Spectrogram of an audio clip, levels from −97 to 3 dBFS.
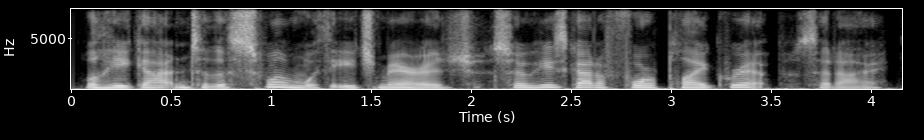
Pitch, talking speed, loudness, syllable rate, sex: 170 Hz, 245 wpm, -19 LUFS, 5.3 syllables/s, female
